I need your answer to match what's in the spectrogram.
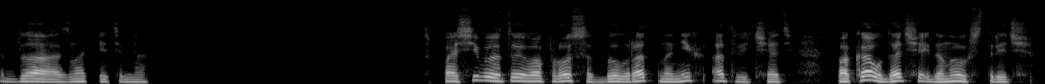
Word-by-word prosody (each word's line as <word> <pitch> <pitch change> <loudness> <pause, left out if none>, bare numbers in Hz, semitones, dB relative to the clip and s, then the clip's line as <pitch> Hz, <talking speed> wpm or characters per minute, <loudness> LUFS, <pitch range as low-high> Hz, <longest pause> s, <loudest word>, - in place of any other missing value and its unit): Да 125 -2 +1
значительно. 120 -2 -7 2.9
Спасибо 155 +5 +1
твои 160 +2 +1
вопросы! 140 -1 +1
Был 125 +4 0
рад 160 +2 +1
на 125 -1 -1
них 160 +7 -3
отвечать! 115 -6 -5 0.4
Пока, 130 - +5
удачи 155 +1 +3
и 145 - -4
до 120 0 +1
новых 140 -1 +2
встреч! 115 -3 -6
130 Hz, 90 wpm, -26 LUFS, 120-150 Hz, 2.9 s, Пока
